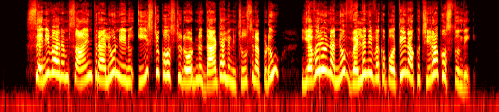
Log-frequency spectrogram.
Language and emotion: Telugu, angry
